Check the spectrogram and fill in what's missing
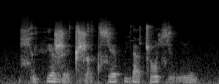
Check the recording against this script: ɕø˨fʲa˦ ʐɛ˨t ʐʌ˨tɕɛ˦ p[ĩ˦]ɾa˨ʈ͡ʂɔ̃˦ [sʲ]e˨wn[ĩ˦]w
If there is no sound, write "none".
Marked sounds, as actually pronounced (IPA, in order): i˦, ɕ, ĩ˦

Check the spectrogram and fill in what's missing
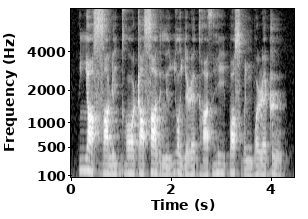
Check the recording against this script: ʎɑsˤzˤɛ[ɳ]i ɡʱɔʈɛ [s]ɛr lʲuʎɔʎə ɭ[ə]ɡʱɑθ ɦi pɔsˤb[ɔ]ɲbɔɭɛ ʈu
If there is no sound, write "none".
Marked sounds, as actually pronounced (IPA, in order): ɳ, sˤ, ɛ, ʌ

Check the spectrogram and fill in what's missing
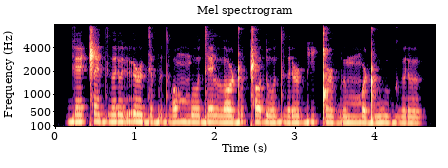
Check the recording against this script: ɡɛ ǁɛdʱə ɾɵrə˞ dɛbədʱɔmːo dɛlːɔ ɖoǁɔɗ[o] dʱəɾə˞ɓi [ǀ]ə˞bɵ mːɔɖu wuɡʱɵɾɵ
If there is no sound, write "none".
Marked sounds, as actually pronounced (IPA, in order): o, ǃ

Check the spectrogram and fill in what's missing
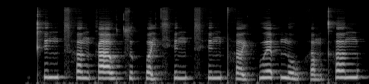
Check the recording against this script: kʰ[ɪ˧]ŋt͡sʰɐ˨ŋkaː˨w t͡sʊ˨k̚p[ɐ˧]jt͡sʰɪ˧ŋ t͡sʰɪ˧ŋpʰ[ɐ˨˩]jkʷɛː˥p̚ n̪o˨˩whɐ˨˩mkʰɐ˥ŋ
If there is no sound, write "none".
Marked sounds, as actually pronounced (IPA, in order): ɪ˧, ɐ˨˩, ɐ˨˩

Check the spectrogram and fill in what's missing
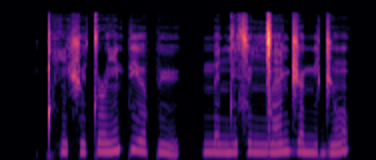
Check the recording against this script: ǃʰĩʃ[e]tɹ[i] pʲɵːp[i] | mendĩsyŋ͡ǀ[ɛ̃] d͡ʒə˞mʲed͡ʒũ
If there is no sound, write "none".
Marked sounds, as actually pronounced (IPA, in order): y, ĩ, y, ɛ̃

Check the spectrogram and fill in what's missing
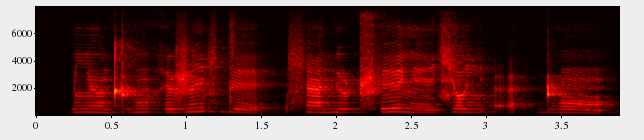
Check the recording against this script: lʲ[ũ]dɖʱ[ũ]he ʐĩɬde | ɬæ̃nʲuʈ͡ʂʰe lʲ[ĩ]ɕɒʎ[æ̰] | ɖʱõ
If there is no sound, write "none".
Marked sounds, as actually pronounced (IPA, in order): õ, ũ, ẽ, æ̰

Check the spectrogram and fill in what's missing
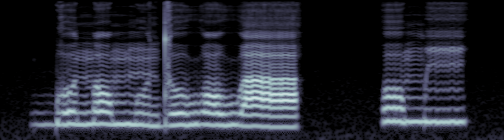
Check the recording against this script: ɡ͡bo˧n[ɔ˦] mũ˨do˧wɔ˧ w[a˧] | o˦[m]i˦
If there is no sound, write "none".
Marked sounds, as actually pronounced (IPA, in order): ɔ˧, a˧, m

